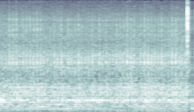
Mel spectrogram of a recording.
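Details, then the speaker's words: Asahi electric fan previously repaired elsewhere, on steady (not oscillating): steady hum with fast, even ticking rattle that disappears when oscillating; overlong rear screw tapping the motor shaft end causes the knock. "Ano ang problema nito mga karal bakit ganito ang electric pa na ito pag naka-steady maingay pagka nagswing Nawawala ang ingay"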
